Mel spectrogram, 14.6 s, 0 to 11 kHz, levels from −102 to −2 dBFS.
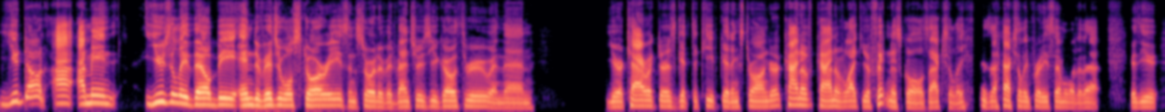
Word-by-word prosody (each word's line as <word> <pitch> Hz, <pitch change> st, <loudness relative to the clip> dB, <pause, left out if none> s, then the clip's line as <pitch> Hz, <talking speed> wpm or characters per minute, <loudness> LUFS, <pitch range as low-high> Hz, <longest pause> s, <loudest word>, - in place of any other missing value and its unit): You 170 Hz, +9 st, -2 dB
don't 175 Hz, -4 st, 0 dB
I 180 Hz, 0 st, +5 dB
I 170 Hz, +1 st, +6 dB
mean, 180 Hz, -3 st, +1 dB, 0.4 s
usually 195 Hz, +1 st, +4 dB
there'll 150 Hz, -1 st, +6 dB
be 150 Hz, 0 st, +4 dB
individual 140 Hz, 0 st, +4 dB
stories 135 Hz, -1 st, +1 dB
and 110 Hz, -2 st, -6 dB
sort 115 Hz, -3 st, 0 dB
of 105 Hz, -1 st, -4 dB
adventures 110 Hz, +3 st, -4 dB
you 120 Hz, -2 st, -4 dB
go 120 Hz, +1 st, +1 dB
through 120 Hz, -2 st, -3 dB
and 95 Hz, 0 st, -7 dB
then, 95 Hz, -1 st, -6 dB, 0.9 s
your 110 Hz, 0 st, -2 dB
characters 125 Hz, -4 st, +1 dB
get 120 Hz, -1 st, -6 dB
to 110 Hz, -, -9 dB
keep 125 Hz, -1 st, -7 dB
getting 110 Hz, -2 st, -3 dB
stronger, 115 Hz, +2 st, -3 dB
kind 145 Hz, 0 st, +2 dB
of 140 Hz, +1 st, -4 dB
kind 120 Hz, -1 st, +1 dB
of 115 Hz, -2 st, -4 dB
like 115 Hz, 0 st, -3 dB
your 115 Hz, -1 st, -3 dB
fitness 120 Hz, -, -4 dB
goals 95 Hz, -3 st, -5 dB
actually, 105 Hz, -1 st, -6 dB, 0.2 s
is 115 Hz, -3 st, -7 dB
actually 115 Hz, -3 st, -1 dB
pretty 110 Hz, 0 st, -5 dB
similar 105 Hz, -3 st, -6 dB
to 95 Hz, -, -9 dB
that 100 Hz, -2 st, -6 dB, 0.4 s
'cause 105 Hz, -1 st, -5 dB
you 110 Hz, -2 st, -4 dB
120 Hz, 175 wpm, -21 LUFS, 110-145 Hz, 0.9 s, I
